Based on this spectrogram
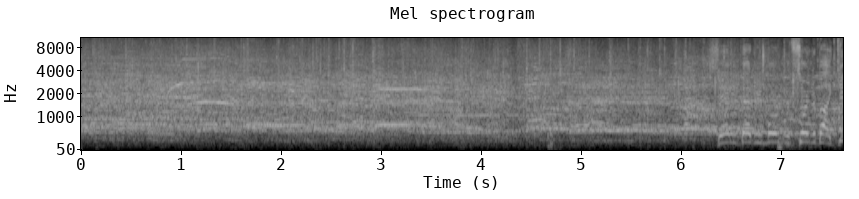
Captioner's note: cheers & applause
